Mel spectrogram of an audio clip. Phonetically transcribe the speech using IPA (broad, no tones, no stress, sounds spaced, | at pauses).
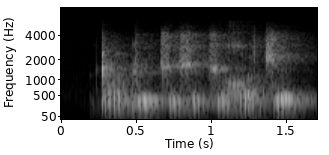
ʈ ɔ ɖ ø t͡ʃ ø ʒ œ t͡ʃ u ʁʷ a t͡ʃ ə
